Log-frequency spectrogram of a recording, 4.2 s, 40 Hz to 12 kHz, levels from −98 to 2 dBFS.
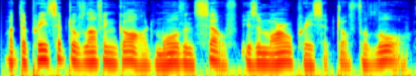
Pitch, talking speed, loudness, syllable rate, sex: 115 Hz, 230 wpm, -18 LUFS, 5.1 syllables/s, male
